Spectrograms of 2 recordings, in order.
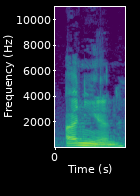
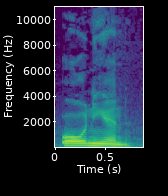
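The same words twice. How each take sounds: First: "Onion" as UN-yun; British pronunciation. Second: "Onion" as OH-nee-un; long O in "Onion"; mispronounced onion. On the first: Shown as a demonstration. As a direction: open "Onion" with an UH vowel. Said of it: "exact pronunciation according to the British". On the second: Acted. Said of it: "you have to correct me".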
